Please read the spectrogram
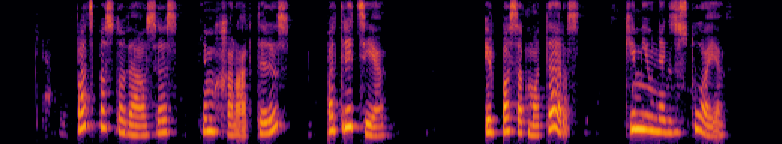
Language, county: Lithuanian, Kaunas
